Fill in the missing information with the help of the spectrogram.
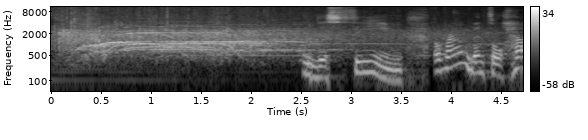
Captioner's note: ends, then wild applause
